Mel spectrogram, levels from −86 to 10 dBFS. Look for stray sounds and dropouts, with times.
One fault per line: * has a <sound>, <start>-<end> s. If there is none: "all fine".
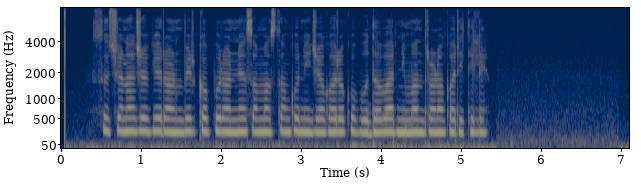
all fine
